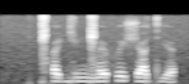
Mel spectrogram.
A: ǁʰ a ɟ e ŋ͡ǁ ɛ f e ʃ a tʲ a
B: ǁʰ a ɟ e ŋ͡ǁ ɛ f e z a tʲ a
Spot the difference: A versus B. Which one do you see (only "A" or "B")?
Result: A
